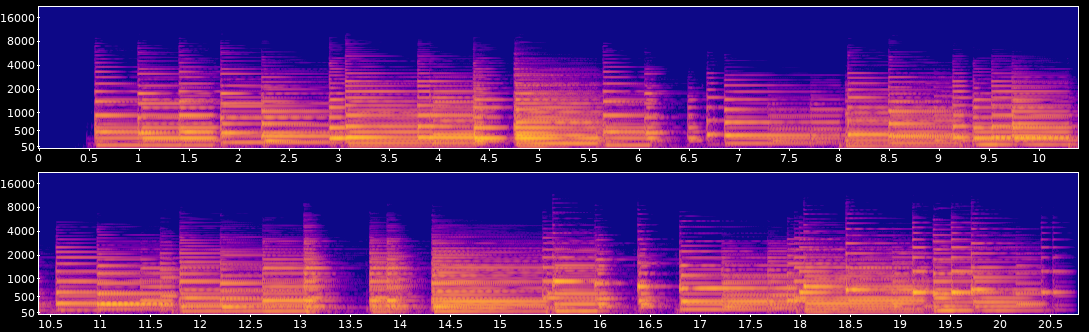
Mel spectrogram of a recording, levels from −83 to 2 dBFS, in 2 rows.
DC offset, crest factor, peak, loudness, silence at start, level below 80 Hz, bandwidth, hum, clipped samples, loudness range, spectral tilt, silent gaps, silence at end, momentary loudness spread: under 0.1%; 18 dB; -2 dBFS; -19 LUFS; 0.55 s; -44 dBFS; 6.8 kHz; none; under 0.1%; 4 LU; -8.5 dB/octave; none; 0.1 s; 9 LU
